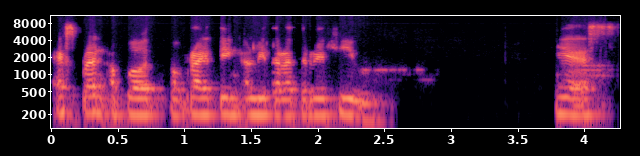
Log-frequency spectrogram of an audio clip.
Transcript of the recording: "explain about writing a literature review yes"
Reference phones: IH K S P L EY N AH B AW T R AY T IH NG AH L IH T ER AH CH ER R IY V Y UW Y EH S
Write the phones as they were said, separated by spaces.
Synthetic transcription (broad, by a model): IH K S P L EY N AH B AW T R AY T IH NG AH L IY T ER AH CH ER R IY F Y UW Y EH S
